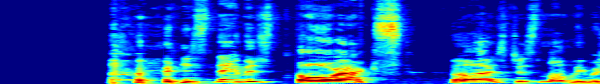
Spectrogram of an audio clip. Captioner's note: laughs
